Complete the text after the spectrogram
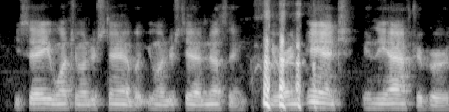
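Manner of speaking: level, bored, disinterested flat monotone. Comparing two actors' versions of a scene, imitating Tom Noonan's bored monotone. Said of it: "he's just completely monotone".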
